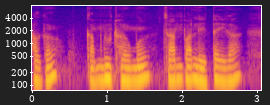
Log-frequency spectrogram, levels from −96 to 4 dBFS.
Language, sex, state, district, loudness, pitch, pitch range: Wancho, male, Arunachal Pradesh, Longding, -14 LUFS, 140 Hz, 135-150 Hz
